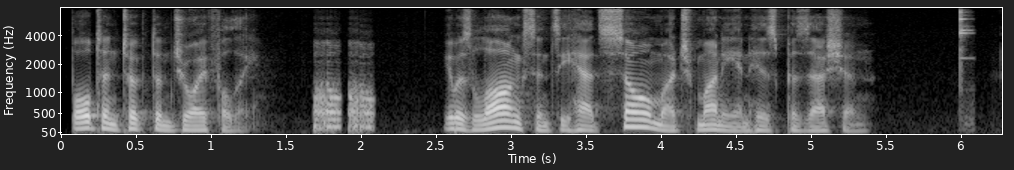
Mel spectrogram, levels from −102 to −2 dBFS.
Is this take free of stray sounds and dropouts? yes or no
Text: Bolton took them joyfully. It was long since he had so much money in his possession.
no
